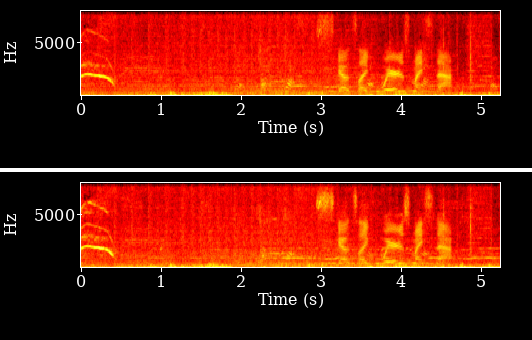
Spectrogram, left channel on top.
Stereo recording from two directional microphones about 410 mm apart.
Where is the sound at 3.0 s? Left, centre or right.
Centre.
